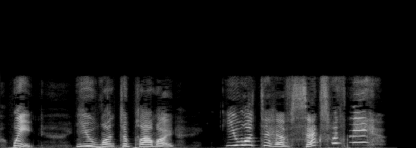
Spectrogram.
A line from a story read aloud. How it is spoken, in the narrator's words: Her voice rose to a pitch only dogs could hear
